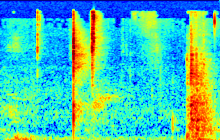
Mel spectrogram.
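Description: Faint clicks and handling sounds from a driver's adjustable hosel being worked with its loft wrench, with two sharp clicks close together just before the middle.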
